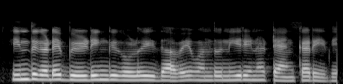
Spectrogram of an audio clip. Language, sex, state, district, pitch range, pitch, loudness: Kannada, female, Karnataka, Koppal, 185-210 Hz, 200 Hz, -16 LUFS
